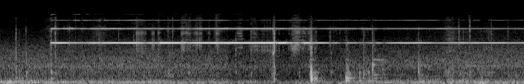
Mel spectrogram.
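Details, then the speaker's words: Troy-Bilt Pony riding tractor, long unused, no start: jump pack emits rapid high-pitched warning beeps, nearly three a second, while trying to start; the jump pack is likely drained. "maybe that's telling me it's dead yep maybe it's dead I don't know not used to it beeping like [Music] that"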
